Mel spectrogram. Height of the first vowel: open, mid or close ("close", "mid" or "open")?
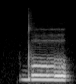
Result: mid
